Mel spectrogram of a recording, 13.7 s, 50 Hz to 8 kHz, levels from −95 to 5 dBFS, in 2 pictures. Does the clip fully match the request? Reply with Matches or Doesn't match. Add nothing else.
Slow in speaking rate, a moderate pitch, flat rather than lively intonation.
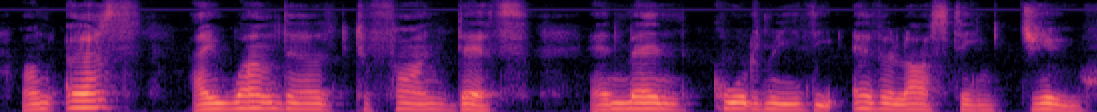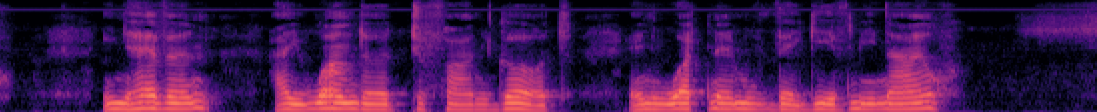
Matches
